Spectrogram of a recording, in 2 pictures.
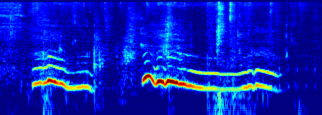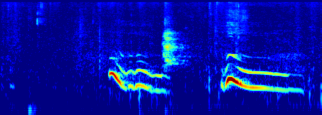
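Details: Miniature Australian Shepherd puppies giving drawn-out, tonal whines, four separate cries that rise sharply then sag and level off, each lasting one to two seconds, in a quiet indoor space.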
